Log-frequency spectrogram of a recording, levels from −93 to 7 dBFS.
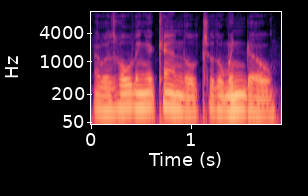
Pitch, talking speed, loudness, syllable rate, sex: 95 Hz, 250 wpm, -15 LUFS, 6.2 syllables/s, male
